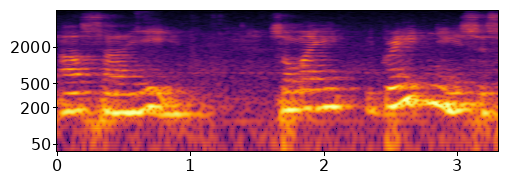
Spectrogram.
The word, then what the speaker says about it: Asai: were known as the assignees which is the pronunciation of my family name acai so my great niece is a lawyer Portman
